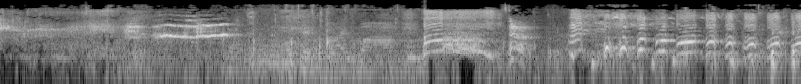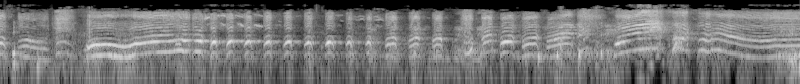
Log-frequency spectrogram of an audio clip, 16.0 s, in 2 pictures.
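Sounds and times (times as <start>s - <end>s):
baby squealing: 0.0s - 2.5s, 4.2s - 5.3s, 8.9s - 11.5s, 13.6s - 16.0s
baby giggling: 5.7s - 16.0s.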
